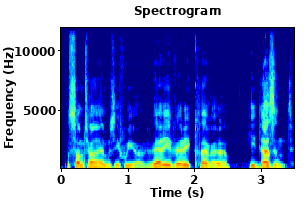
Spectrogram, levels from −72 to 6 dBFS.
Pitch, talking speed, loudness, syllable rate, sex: 140 Hz, 170 wpm, -18 LUFS, 5.4 syllables/s, male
